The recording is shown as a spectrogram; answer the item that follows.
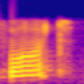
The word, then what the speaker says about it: Vought: He had a piece called "The Shadow President" about Russell Vought. I think I'm pronouncing it right. Yeah, Vote actually is how he pronounces it.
